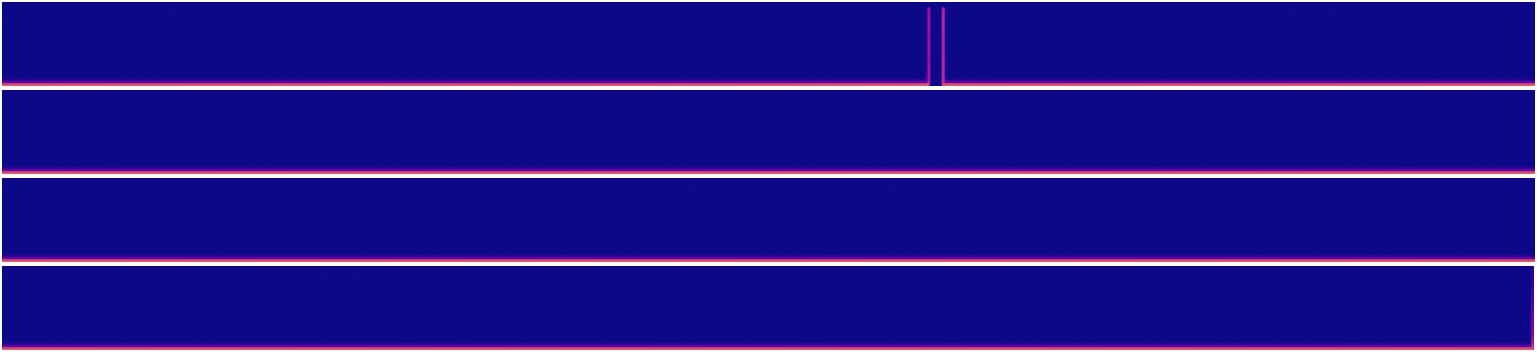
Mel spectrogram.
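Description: A steady low hum, one deep unchanging tone, broken once by a brief click about four and a half seconds in.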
